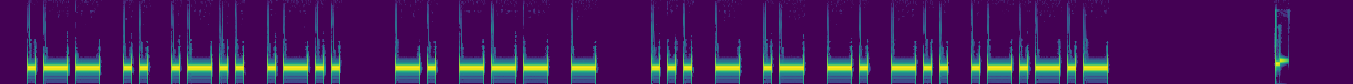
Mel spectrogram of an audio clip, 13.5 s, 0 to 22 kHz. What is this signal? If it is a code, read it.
Morse code, heard as a keyed tone, about 15 wpm, 700 Hz. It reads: WILL NOT STAND.
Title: Sentences from Top 1300 Words 15wpm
